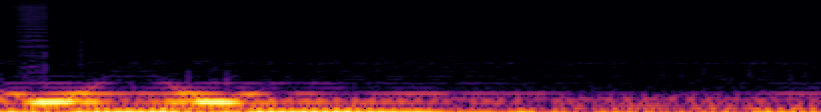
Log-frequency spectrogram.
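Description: Dark, droning podcast intro music: a deep, steady bass hum with a few held low tones in the first second, and a short hiss that cuts off just after the start.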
